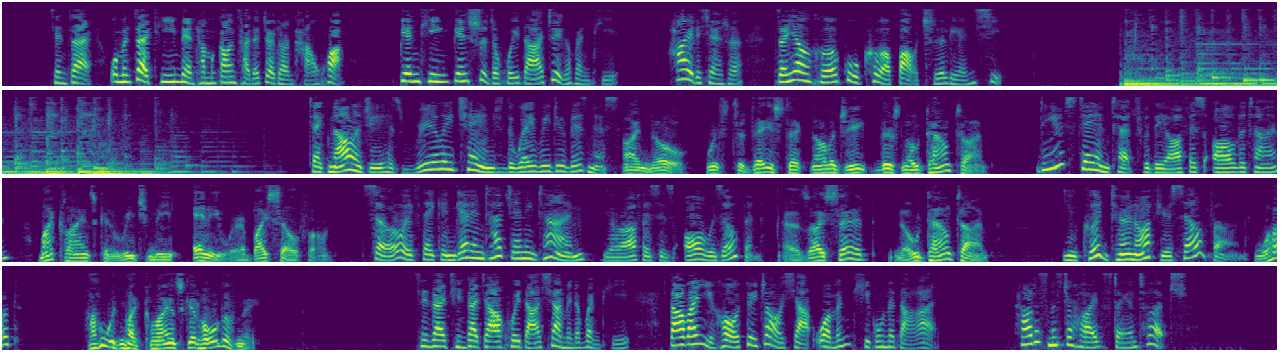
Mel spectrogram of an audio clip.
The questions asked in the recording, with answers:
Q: How does Mr. Hyde stay in touch?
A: With a cell phone.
